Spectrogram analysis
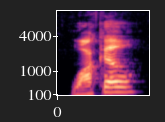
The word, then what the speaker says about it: UACO: How do you pronounce that? Waco. Yeah. Taco.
